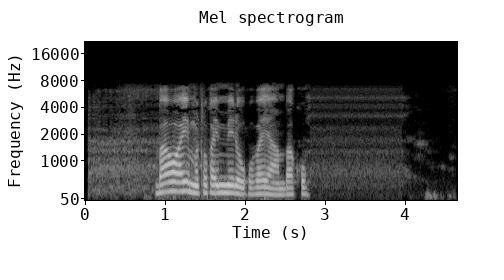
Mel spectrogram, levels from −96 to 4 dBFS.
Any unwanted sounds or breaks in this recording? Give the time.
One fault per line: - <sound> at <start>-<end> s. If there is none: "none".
none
